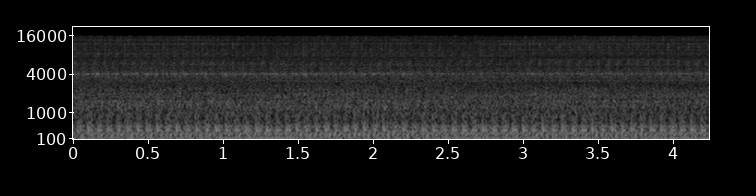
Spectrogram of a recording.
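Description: Vintage Honda four-cylinder motorcycle engine running steadily at a fast idle of about 2,000 rpm, held at the reference speed while its carburetors are vacuum-synchronized.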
